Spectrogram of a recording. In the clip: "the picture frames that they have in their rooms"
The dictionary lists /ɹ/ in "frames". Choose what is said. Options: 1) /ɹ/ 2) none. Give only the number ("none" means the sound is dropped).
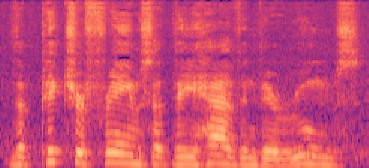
1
